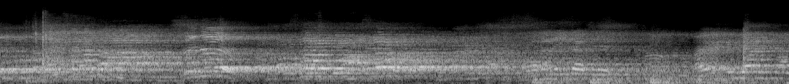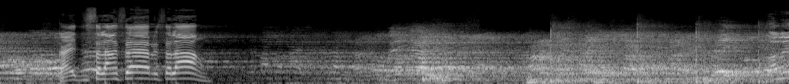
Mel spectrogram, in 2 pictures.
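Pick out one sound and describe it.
Young men talk and call out to each other in a large echoing hall.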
